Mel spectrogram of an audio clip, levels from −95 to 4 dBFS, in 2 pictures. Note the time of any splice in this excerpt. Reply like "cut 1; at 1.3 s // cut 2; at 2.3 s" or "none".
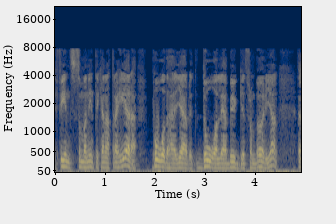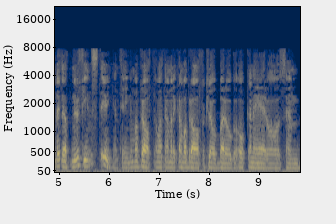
cut 1; at 5.0 s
